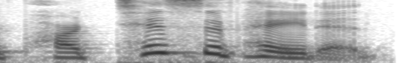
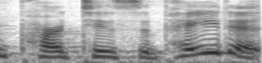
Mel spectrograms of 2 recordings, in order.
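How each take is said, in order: First: "participated" stressed on "TIS", slow; weight on the second syllable of "participated"; correct stress. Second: "participated" with stress on "PAY"; weight late in "participated", par-ti-ci-PAY-ted; wrong stress. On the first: Teacher correcting students, slow second-syllable stress. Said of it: "重音搞". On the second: Teacher showing what not to say, late stress. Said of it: "不是". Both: Shown as a demonstration.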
